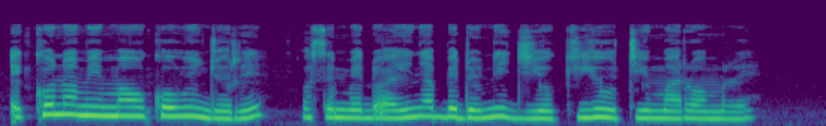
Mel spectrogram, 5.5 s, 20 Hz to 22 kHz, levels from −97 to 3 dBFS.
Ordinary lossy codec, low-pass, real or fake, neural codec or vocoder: none; none; real; none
